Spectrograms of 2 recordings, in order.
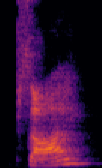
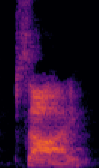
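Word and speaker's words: psi: you and it's an X this is a sigh yes sigh think Trident I don't know how else to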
